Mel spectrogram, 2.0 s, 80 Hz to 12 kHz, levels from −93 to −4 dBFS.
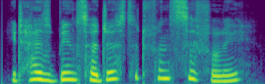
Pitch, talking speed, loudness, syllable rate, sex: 265 Hz, 150 wpm, -17 LUFS, 5.5 syllables/s, female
